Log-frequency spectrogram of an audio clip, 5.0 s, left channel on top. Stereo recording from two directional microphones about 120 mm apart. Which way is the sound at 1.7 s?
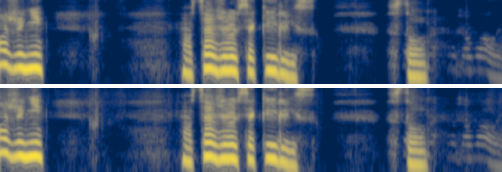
10° left (ahead or behind).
